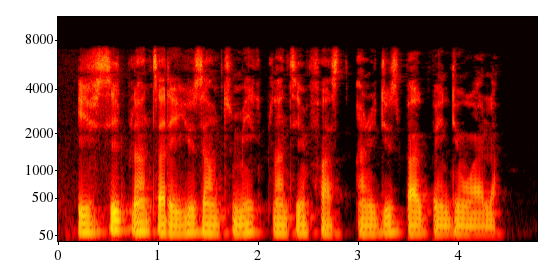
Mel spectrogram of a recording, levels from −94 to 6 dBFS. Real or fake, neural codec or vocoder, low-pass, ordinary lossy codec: real; none; 7.2 kHz; none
